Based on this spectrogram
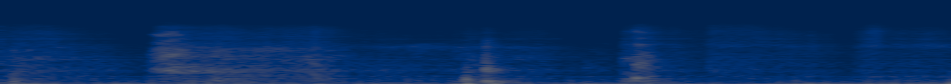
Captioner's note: Claire sighs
